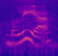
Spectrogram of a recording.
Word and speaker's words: Malia: be doing this with malia rhymes with maria yarn raising when she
